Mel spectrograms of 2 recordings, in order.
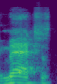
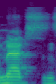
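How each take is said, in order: First: The name is said longer, like Matchison. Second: The name is said short, like Matson. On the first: The speaker calls it right. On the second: The speaker calls it wrong.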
